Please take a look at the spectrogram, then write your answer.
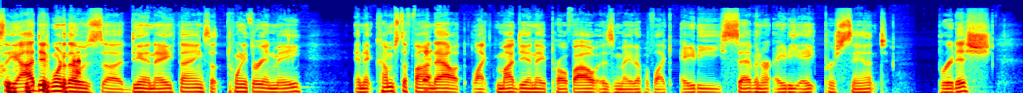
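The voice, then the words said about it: American country accent. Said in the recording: “you have the country accent ... this stupid accent instead of a British accent”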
